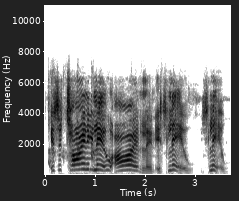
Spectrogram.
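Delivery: high, playful British put-on; mock British accent. Joking about a tiny island, mock British accent. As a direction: swallow the middle of LITTLE, British style.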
